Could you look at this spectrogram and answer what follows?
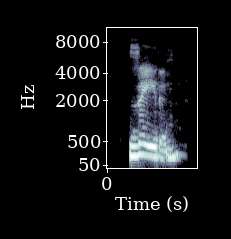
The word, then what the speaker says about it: Zayden: Zayden. Like Aiden with the Z.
